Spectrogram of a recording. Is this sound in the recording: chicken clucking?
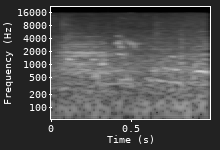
yes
